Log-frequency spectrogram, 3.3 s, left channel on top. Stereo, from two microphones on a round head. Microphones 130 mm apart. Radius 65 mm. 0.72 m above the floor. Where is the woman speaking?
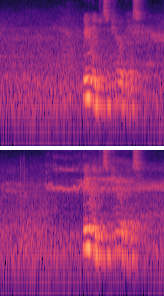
20° right (ahead or behind), 0.9 m.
